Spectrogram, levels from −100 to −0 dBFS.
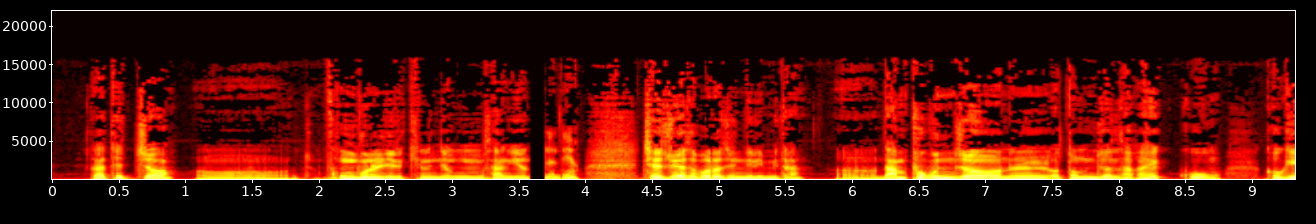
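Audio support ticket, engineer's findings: Playback stall at 3.57 to 3.69 s. Speech cuts to silence for 120 ms mid-flow, then resumes. Player output path, likely buffer underrun or a blocked audio thread. No data reached the output until the player recovered.

Catch-up at higher speed from 3.69 to 3.93 s. Speech runs 1.5 times fast, pitch raised about seven semitones. Player resampling its backlog to recover the lost time. Speed and pitch return to normal at 3.93 s.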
